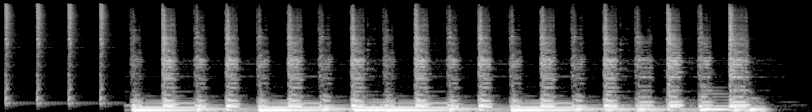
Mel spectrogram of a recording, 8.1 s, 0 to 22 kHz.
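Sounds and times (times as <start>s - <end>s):
jazz guitar: 1.3s - 7.8s.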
